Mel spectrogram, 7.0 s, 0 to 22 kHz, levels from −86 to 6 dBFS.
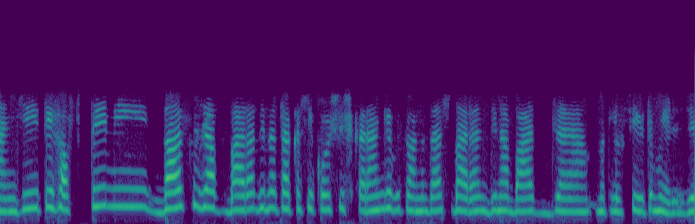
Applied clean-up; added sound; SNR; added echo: neural mask model Resemble Enhance denoiser.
